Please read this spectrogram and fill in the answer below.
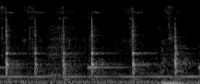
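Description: Rhythmic mouth clicks in a beatbox pattern, about three a second, some with a short pitched pop, over a steady low hum.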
